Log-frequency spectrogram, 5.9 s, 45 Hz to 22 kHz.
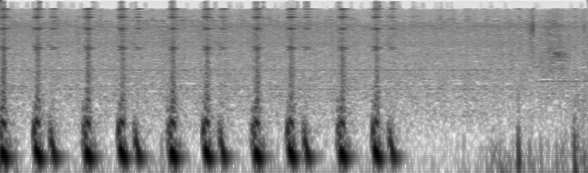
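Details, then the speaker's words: Simulated S3 gallop (third heart sound) at about 71 bpm: three normal beats, then a soft, low-pitched extra sound just after S2, heard with the bell held lightly at the cardiac apex; may be a normal variant under age 40 or an early sign of left ventricular failure. "it is a low pitch sound that requires the use of the bell of a stethoscope to be held lightly at the cardiac apex listen to a third heart sound"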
